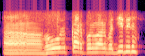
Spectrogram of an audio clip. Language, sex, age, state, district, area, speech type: Punjabi, male, 18-30, Punjab, Fatehgarh Sahib, rural, conversation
